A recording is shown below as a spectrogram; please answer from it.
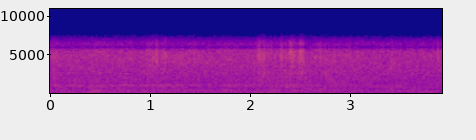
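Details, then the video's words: Italian honey bees at the hive entrance in Colorado Springs, October 2011, with the recorder placed right in front of the hive; a dense, steady low hum of many wings fills the whole stretch without pause. "Bee hive Entrance"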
